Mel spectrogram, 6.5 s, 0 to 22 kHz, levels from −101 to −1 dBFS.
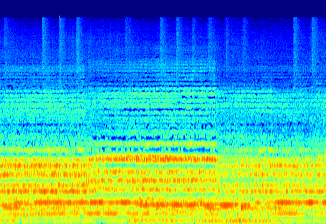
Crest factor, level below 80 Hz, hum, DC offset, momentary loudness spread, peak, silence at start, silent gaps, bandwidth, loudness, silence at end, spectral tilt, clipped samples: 12 dB; -38 dBFS; none; under 0.1%; 3 LU; -8 dBFS; 0 s; none; 12 kHz; -22 LUFS; 0 s; -7.5 dB/octave; under 0.1%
